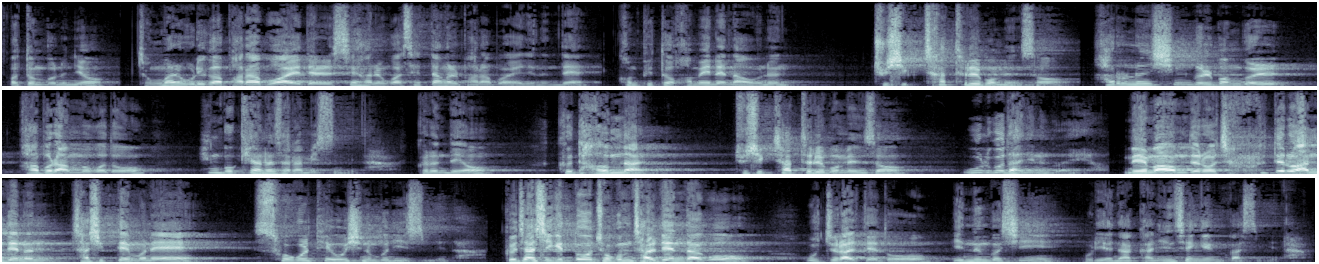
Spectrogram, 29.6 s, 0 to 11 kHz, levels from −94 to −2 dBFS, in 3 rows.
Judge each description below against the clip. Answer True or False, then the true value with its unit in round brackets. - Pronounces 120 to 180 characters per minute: False (320 characters per minute)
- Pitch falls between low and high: True (180 Hz)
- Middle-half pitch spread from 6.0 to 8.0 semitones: True (7.1 semitones)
